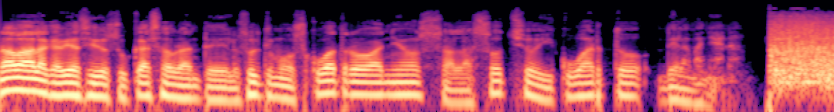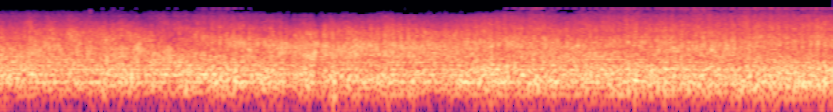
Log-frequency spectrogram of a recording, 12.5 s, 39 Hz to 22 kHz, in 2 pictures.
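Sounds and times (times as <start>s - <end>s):
speech: 0.0s - 5.6s
Marine One helicopter flying: 5.8s - 12.4s.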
